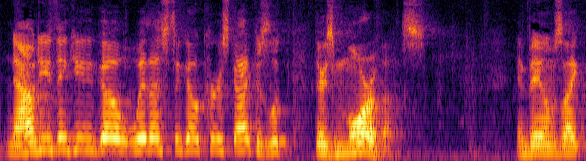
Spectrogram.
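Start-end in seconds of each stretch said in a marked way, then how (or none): 0.0-4.3 higher, pushy mock plea; mock princes pressing again; princes' pushy ask. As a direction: needle him like pushy envoys. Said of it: "they're like".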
